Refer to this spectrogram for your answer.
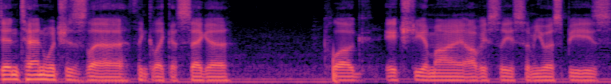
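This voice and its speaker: A man's very deep, low voice carries vocal fry, with ordinary pitch variation. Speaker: tech youtuber reviewing retro gaming hardware. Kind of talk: unboxing and product review. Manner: slow, halting with fillers.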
